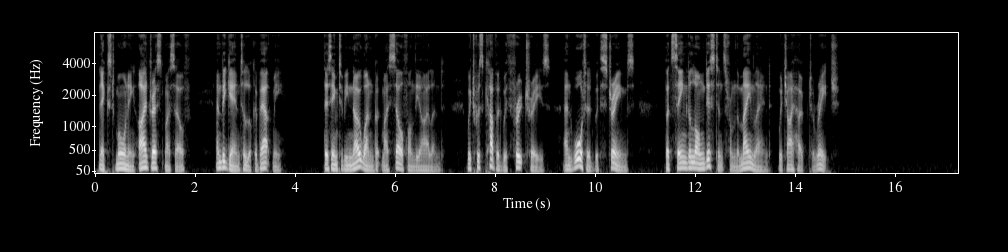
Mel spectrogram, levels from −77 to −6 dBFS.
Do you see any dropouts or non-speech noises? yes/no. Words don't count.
no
